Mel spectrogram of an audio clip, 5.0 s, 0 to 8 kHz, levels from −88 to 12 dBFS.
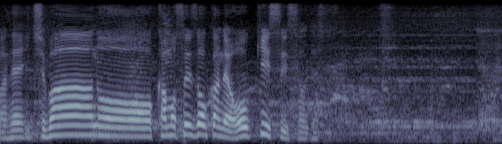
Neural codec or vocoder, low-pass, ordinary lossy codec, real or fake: codec, 16 kHz in and 24 kHz out, 1 kbps, XY-Tokenizer; 7.2 kHz; none; fake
